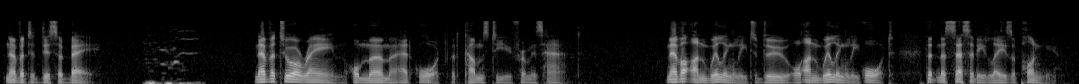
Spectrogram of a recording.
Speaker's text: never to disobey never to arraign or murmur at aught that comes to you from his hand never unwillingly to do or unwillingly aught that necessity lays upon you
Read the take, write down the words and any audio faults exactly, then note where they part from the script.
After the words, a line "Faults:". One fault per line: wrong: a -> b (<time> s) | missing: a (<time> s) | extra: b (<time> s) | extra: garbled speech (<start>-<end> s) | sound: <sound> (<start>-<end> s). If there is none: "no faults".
never to disobey never to arraign or murmur at aught that comes to you from his hand never unwillingly to do or unwillingly aught that necessity lays upon you
Faults:
sound: squeak (1.4-2.1 s)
